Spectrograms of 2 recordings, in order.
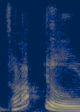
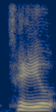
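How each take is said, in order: First: The vowel sounds like 'eye', as in tile. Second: The vowel sounds like 'ay', as in rain. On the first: The speaker calls it wrong. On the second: The speaker calls it right.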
